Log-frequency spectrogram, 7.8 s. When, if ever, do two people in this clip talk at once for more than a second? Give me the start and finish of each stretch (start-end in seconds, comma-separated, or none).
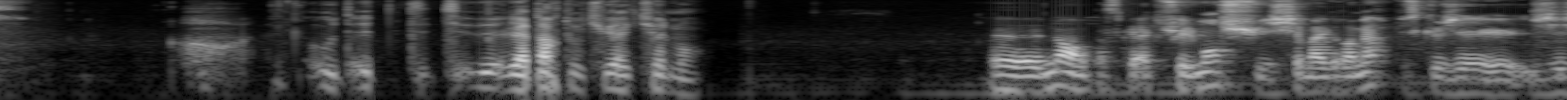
none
